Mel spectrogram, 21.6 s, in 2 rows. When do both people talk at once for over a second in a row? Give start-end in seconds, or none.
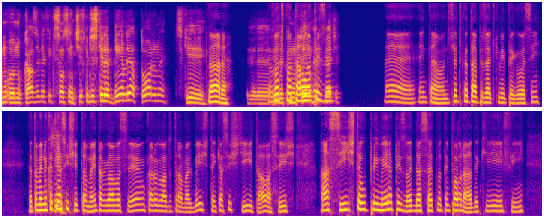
5.4-6.7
